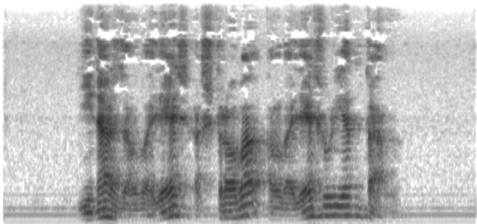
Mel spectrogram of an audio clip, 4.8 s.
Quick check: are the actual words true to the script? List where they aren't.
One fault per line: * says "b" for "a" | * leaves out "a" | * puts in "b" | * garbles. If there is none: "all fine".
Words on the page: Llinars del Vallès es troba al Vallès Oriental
all fine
